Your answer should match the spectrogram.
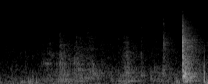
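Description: A single short, sharp knock near the end, over faint rustling and shuffling.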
